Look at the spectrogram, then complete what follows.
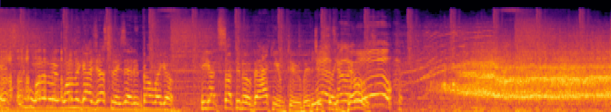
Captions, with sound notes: One of the guys yesterday said it felt like he got sucked into a vacuum tube Yeah it's kinda like "Whoa!" (squealing tires sound)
